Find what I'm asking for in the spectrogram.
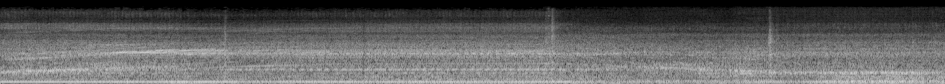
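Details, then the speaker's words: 1975 Hardinge HC Chucker lathe after drive belt adjustment, two-speed motor and variable speed pulley, run at high speed: steady even hum, level pitch, no knocks or rubbing; speed change now working properly, normal running. "anyway anyway that's how bob speed change works and now all of that is working properly"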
